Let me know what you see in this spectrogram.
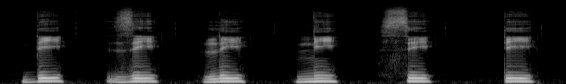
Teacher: Особо следует обратить внимание на то, что перед «и» с 2 точками эти 6 согласных не смягчаются.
